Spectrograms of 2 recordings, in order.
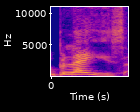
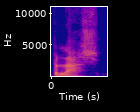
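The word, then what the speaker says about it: Balazs: absolutely it's owned by Andrea Andrea Blas or Blaze as some people pronounce it right Andre Andre Blaze that's it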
